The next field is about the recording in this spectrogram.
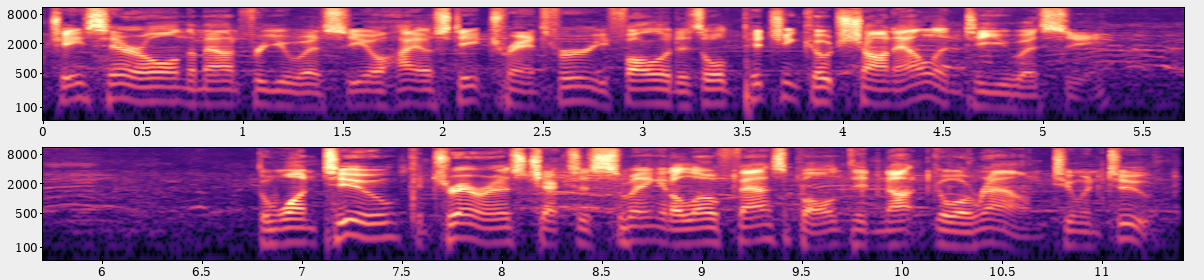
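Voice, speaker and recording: A man's voice: medium pitch, normal speed, a bit bright. A man in his twenties doing radio play-by-play commentary of a baseball game. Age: 20s. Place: outdoor ballpark broadcast. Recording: ballpark crowd and music behind. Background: stadium crowd noise and music.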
